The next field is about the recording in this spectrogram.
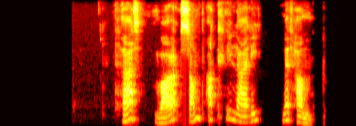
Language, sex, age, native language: Icelandic, male, 40-49, Dutch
